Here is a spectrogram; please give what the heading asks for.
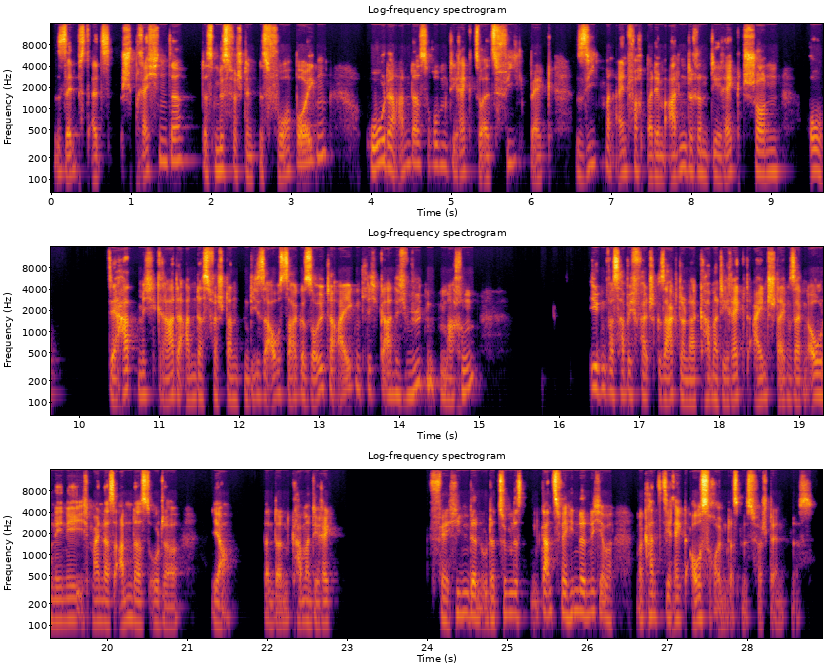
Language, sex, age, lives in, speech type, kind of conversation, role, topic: German, male, 30-34, Germany, conversation, podcast, guest, Was passiert bei Missverständnissen in SMS oder Chat?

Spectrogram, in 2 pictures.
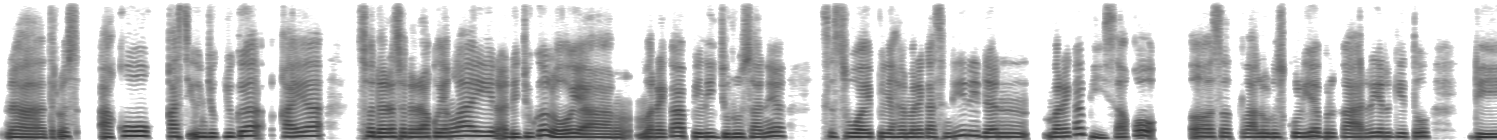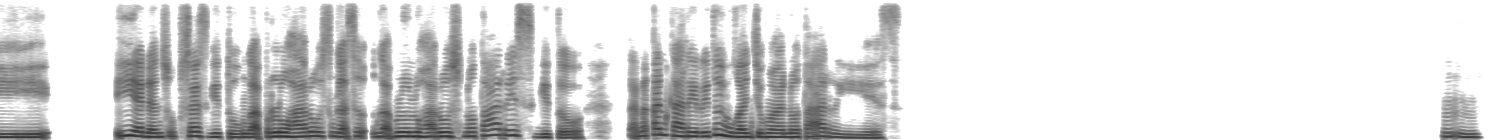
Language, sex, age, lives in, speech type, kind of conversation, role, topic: Indonesian, female, 25-29, Indonesia, conversation, podcast, guest, Bagaimana cara menolak ekspektasi keluarga dengan sehat tanpa menyakiti perasaan mereka?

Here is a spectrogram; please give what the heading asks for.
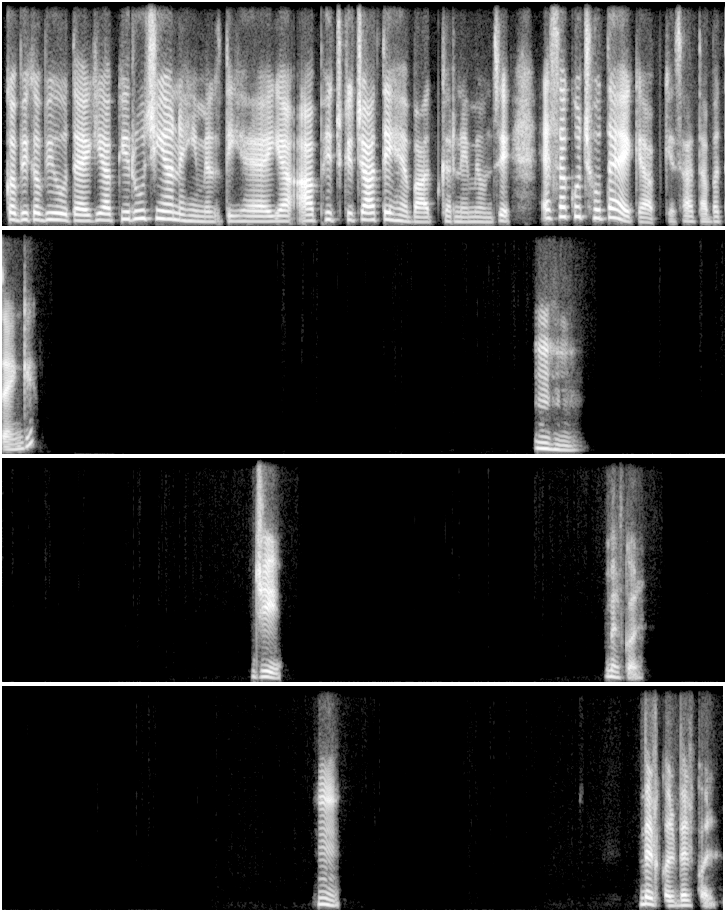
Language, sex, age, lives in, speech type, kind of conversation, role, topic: Hindi, female, 20-24, India, conversation, advice, advisor, नई जगह पर अकेलापन महसूस हो रहा है और नए दोस्त बनाने में दिक्कत आ रही है—मैं क्या करूँ?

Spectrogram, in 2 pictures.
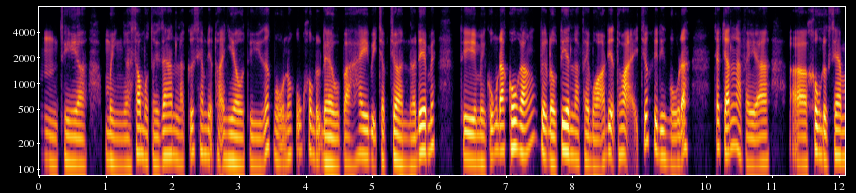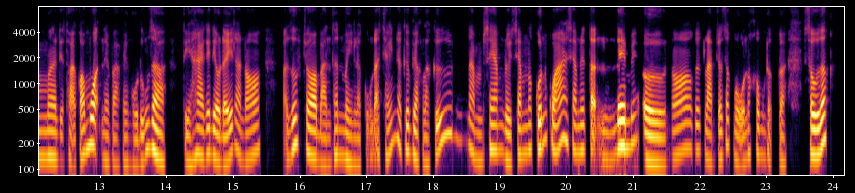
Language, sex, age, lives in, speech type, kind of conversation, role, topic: Vietnamese, male, 35-39, Vietnam, conversation, podcast, guest, Giấc ngủ đóng vai trò như thế nào trong quá trình hồi phục của bạn?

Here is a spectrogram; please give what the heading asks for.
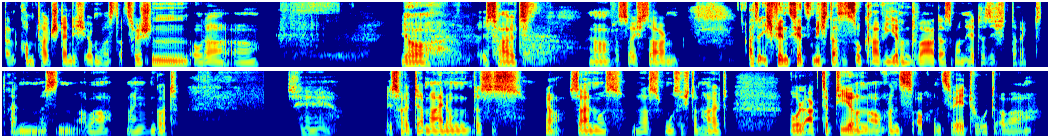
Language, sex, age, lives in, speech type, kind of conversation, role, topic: German, male, 55-59, Germany, conversation, advice, user, Wie kann ich nach einer Trennung abschließen und wieder bereit für Nähe sein?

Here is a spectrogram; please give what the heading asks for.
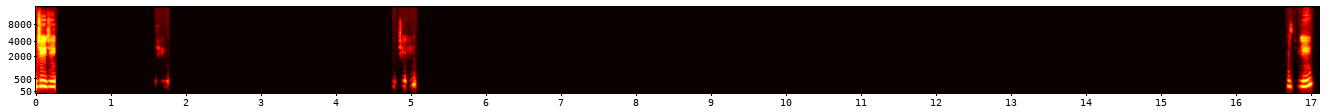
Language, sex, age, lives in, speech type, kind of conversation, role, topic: Hindi, female, 30-34, India, conversation, advice, advisor, समूह में बात करते समय मुझे अक्सर असहजता क्यों महसूस होती है?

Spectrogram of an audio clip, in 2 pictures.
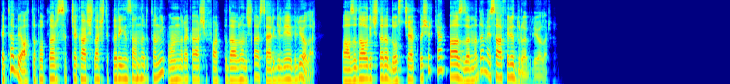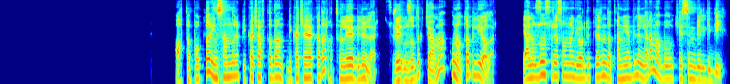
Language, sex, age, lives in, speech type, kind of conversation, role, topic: Turkish, male, 30-34, Germany, read, expert-assistant, expert, Ahtapotlar tehlike anında neden renk değiştirir?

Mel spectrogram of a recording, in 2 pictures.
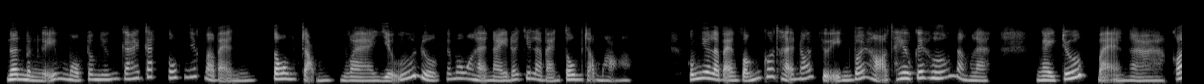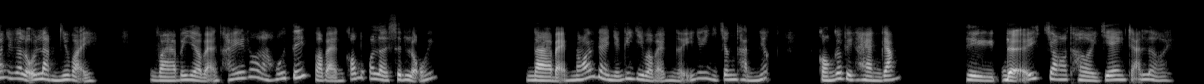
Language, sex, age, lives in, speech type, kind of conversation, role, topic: Vietnamese, female, 30-34, Vietnam, conversation, advice, advisor, Bạn muốn hàn gắn nhưng sợ mâu thuẫn cũ tái diễn, bạn nên làm gì?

